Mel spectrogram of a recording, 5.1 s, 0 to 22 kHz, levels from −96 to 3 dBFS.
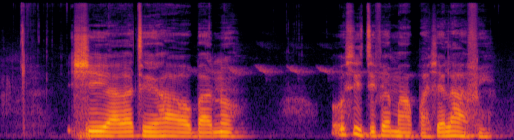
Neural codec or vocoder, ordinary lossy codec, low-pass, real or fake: none; none; none; real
